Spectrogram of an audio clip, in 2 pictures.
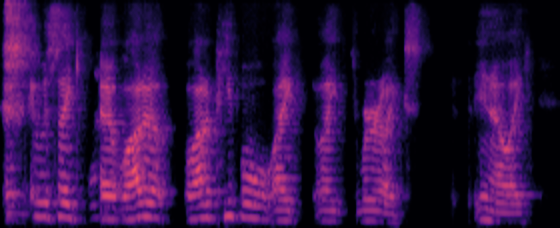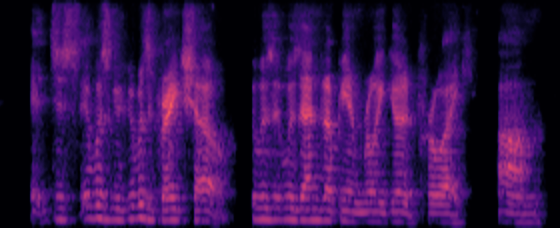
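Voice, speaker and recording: A man's voice: medium pitch, fairly even intonation, normal speed. A man hosting a podcast, chatting casually in a rambling way. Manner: rambling, lots of fillers and restarts. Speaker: podcast host. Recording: dull lo-fi audio.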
